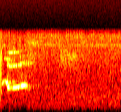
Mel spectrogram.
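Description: A cat's single short meow, about half a second long, right at the start.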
